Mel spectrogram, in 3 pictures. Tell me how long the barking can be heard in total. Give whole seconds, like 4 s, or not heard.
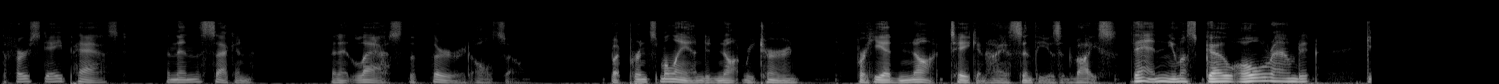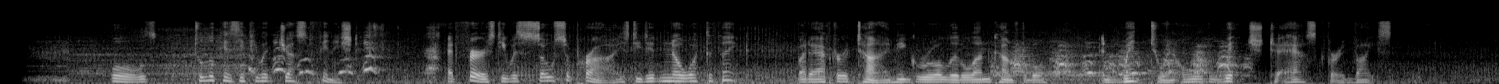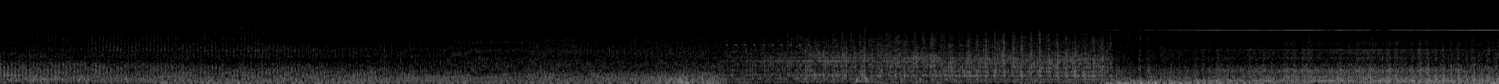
5 s.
